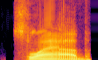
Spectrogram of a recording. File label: "slab", American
